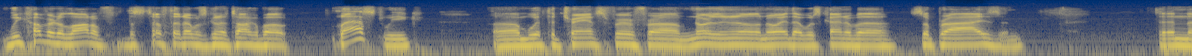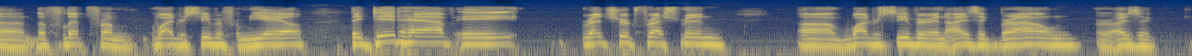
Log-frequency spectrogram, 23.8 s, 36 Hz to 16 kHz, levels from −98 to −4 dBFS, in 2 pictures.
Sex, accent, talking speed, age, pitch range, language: male, American, 135 wpm, 50-69, 105-130 Hz, English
